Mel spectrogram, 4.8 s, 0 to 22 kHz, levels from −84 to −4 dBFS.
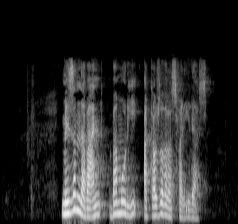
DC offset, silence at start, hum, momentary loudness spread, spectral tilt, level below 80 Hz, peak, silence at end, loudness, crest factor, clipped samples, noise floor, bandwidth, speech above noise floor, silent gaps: under 0.1%; 1.25 s; none; 14 LU; -6 dB/octave; -58 dBFS; -2 dBFS; 0.7 s; -18 LUFS; 18 dB; under 0.1%; -71 dBFS; 7.6 kHz; 54 dB; none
